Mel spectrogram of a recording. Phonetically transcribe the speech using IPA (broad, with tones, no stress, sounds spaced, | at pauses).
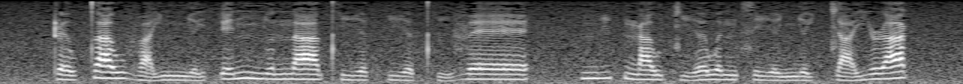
ʈ ə˨˩ w t̪ a˧ w v a˨˩˨ j ɲ ə˨˩˨ j ɗ e˧˥ n ɲ o˧ n aː˧ t̪ʰ i˨˩ ə̯ k i˨˩ ə̯ t̪ʰ i˨˩˨ v ɛ˧ | m i˦˥ p̚ ŋ a˧ w c i˨˩˦ ə̯ w ə˧ ŋ s i˨˩ ə̯ ɲ ə˨˩ j c a˨˩˦ j ɹ a˦˥ k̚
